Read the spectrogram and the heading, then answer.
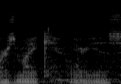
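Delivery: unvoiced, very soft whisper.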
